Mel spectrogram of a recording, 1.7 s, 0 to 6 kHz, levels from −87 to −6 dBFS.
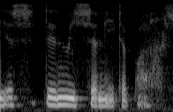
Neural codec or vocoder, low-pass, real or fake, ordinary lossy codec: codec, 16 kHz, 8 kbps, FunCodec, trained on Chinese and English, 25 frames a second; 5.4 kHz; fake; AAC, 32 kbps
